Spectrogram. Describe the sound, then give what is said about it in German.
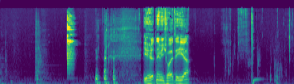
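Glasses of Radler clink together sharply a few times, followed by a brief slurping sip, with people talking around it. “Bevor wir jetzt zum nächsten Themenschwerpunkt gehen, würde ich einfach mal sagen, wir nehmen jetzt mal ein Schlückchen.”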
